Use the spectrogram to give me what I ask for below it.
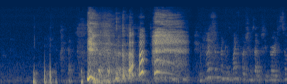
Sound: everyone laughing

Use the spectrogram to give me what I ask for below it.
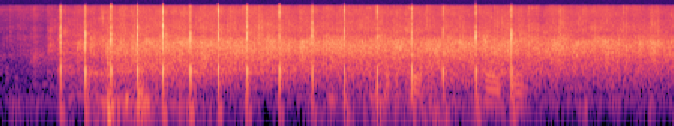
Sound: audience applauding

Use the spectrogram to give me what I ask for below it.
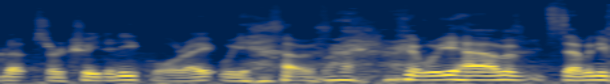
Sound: laughing

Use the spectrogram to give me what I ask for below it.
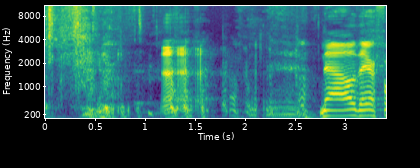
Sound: audience laughing

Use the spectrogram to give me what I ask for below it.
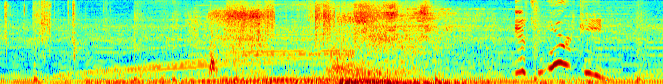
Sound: engine whining; sparks crackling; engine whirring

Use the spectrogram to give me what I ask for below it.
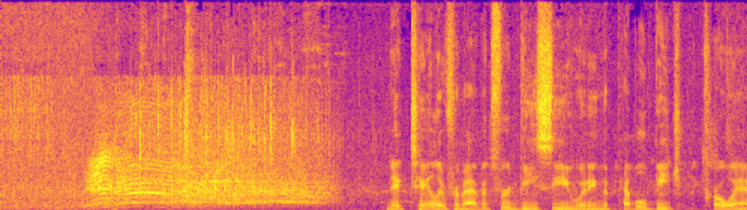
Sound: applause

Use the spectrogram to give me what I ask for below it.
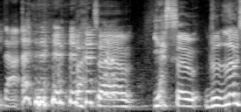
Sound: laugh

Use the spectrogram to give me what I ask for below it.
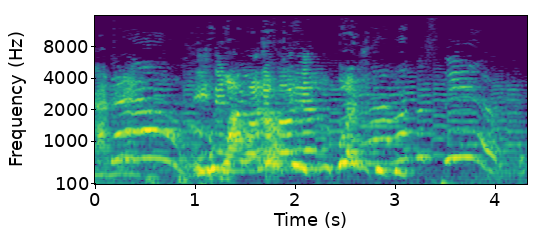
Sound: chattering together

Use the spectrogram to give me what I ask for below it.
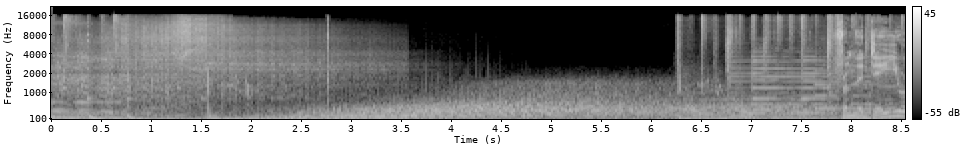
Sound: thunderous earthquake sound

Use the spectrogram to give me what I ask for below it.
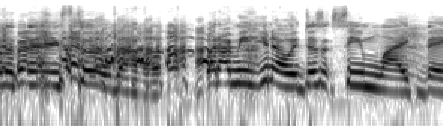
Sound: laughter

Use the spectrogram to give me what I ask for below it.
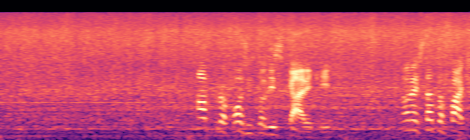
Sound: engine hum

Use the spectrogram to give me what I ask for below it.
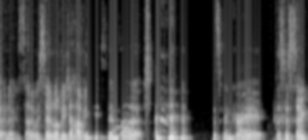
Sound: laughs

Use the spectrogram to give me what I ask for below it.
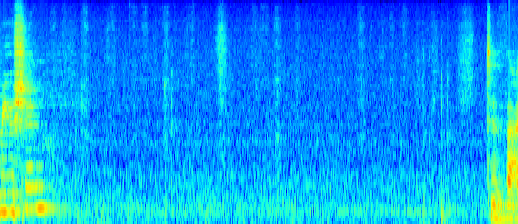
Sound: pen scribbles

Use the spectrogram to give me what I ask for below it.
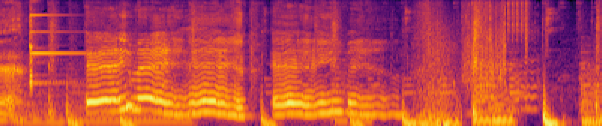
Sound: bell sound

